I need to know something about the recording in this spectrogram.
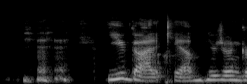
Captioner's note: laughs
